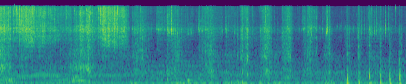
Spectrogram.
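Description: Crisp fried pieces rustling in a woven bamboo basket and rattling as they are tipped into a metal wok, many small clicks and rattles, with a few dull knocks near the end.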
